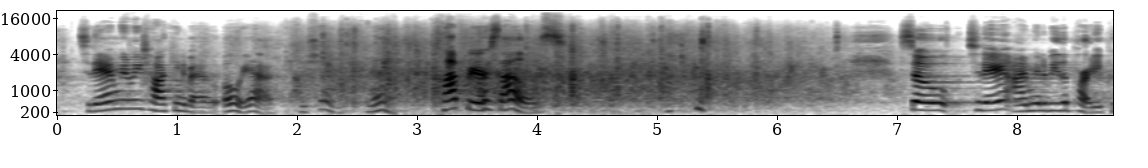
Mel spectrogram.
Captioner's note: applause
